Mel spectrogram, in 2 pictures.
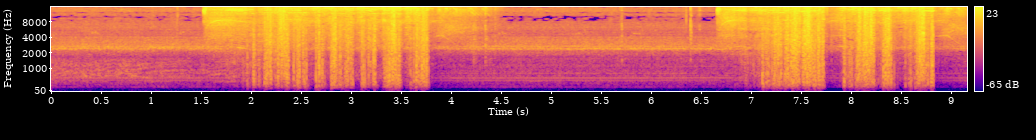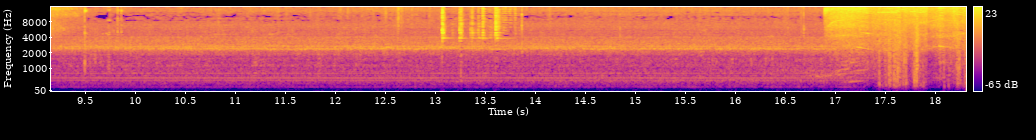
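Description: Angle grinder's disc biting into stainless steel round tube in three short passes of about two seconds each, about two seconds in, near the middle and near the end. A steady fainter whine runs underneath, and a quick cluster of clicks comes about thirteen seconds in.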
